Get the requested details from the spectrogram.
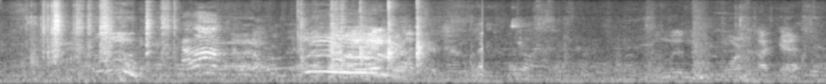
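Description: A crowd of men shouts and cheers loudly in a noisy room.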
